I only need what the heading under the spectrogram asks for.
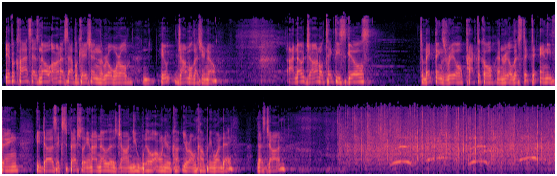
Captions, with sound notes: If a class has no honest application in the real world, Jon will let you know. I know Jon will take these skills to make things real, practical, and realistic to anything he does especially, and I know this, Jon, you will own your own company one day. That's Jon. (audience applauds)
